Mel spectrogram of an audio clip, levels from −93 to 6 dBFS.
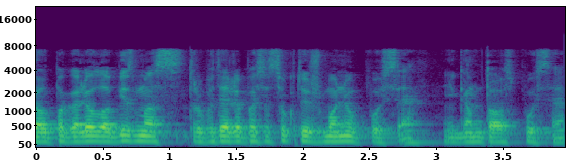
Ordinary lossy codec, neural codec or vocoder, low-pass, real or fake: AAC, 64 kbps; none; 7.2 kHz; real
